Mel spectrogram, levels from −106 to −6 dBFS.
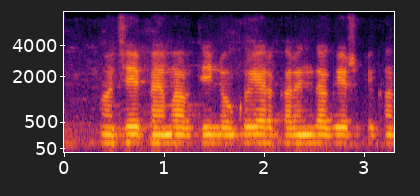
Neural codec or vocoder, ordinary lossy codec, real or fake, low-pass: none; Opus, 16 kbps; real; 7.2 kHz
